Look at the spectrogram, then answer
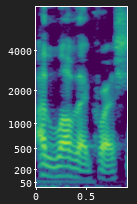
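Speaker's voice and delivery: sarcastic tone. Addressing a student who keeps pushing buttons, sarcastic. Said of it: "I'm being sarcastic".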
